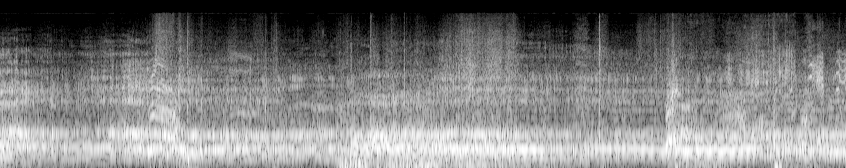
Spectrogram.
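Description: Dramatic film score with long held tones, mixed with creature growls from an attacking mummy and a sharp hit about two-thirds of the way through.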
